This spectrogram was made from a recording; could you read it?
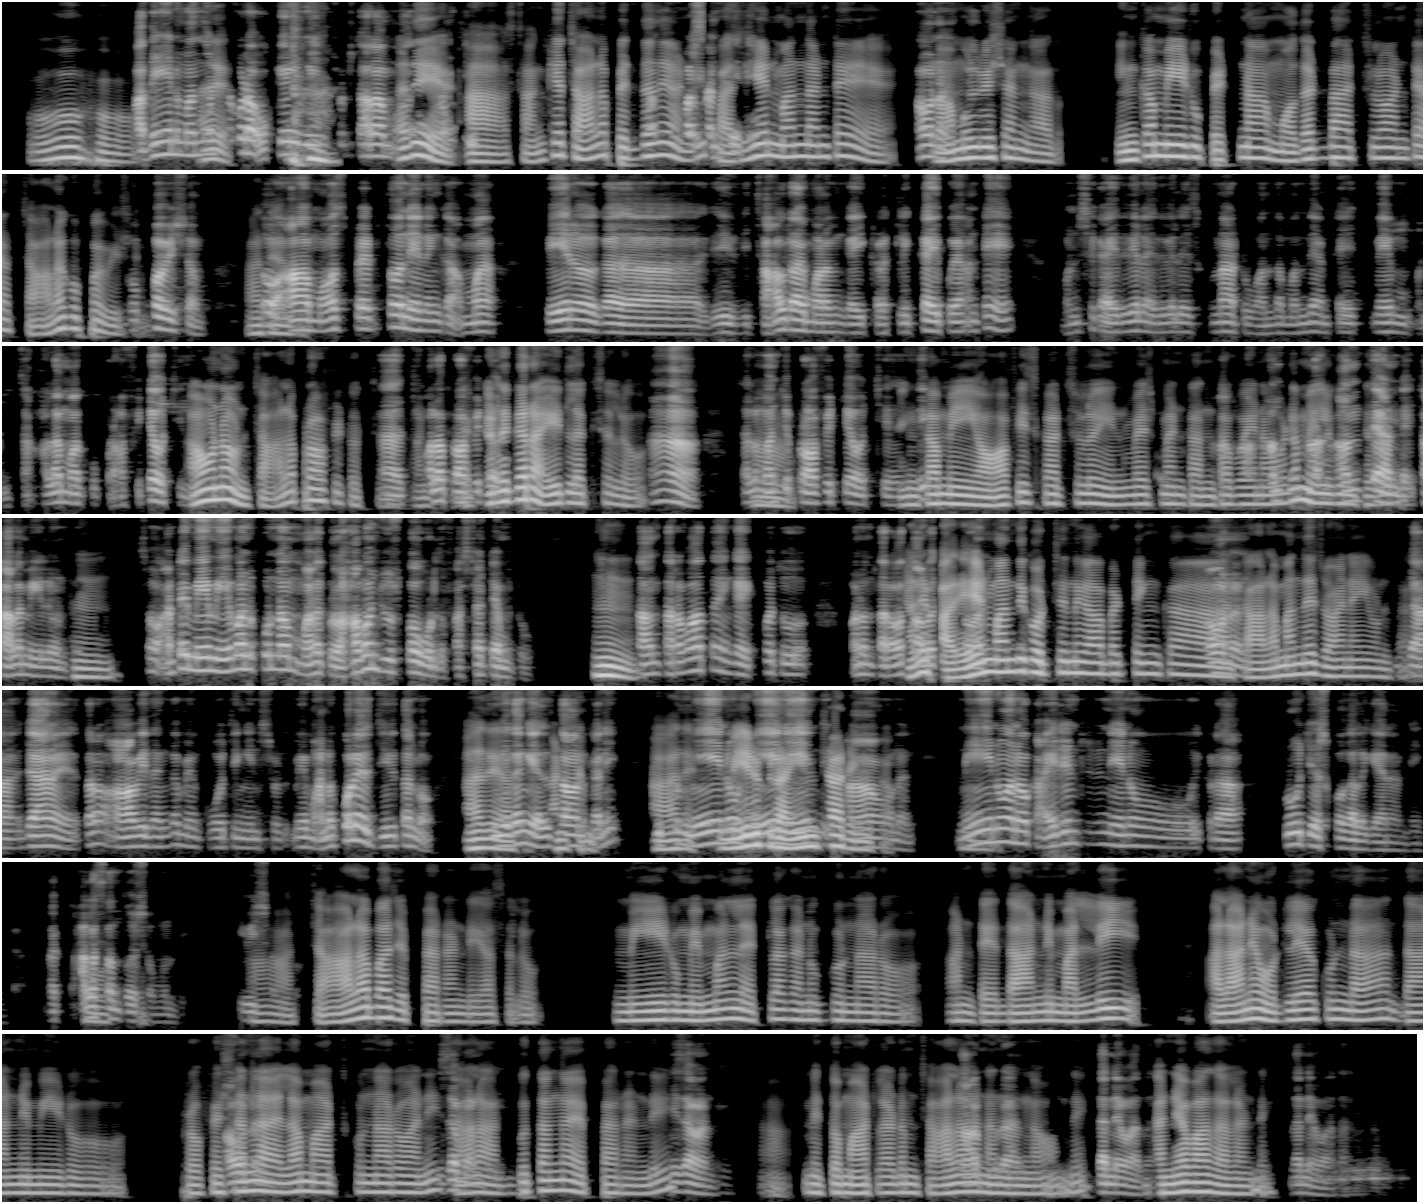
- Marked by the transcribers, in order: chuckle; in English: "ఇన్‌స్టిట్యూట్"; other background noise; in English: "బ్యాచ్‌లో"; in English: "సో"; in English: "మౌత్ స్ప్రెడ్‌తో"; in English: "క్లిక్"; in English: "ప్రాఫిట్‌నే"; in English: "ఆఫీస్"; other noise; in English: "సో"; in English: "ఫస్ట్"; in English: "కోచింగ్ ఇన్‌స్టిట్యూట్‌లో"; in English: "ఐడెంటిటీని"; in English: "ప్రూవ్"; in English: "ప్రొఫెషన్‌లా"
- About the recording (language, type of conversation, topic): Telugu, podcast, మీరు మీలోని నిజమైన స్వరూపాన్ని ఎలా గుర్తించారు?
